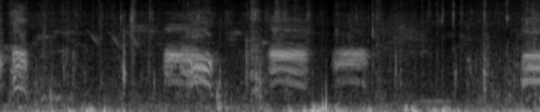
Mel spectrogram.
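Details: Huge numbers of crows compete for food, giving hoarse, buzzy caws in uneven runs, several voices overlapping against faint rustling and low noise.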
